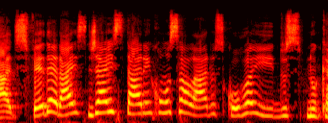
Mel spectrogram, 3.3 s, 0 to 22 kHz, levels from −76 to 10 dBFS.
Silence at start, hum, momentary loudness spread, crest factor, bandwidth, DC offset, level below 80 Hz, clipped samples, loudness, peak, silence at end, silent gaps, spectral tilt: 0 s; none; 6 LU; 12 dB; 16 kHz; under 0.1%; -58 dBFS; under 0.1%; -17 LUFS; -6 dBFS; 0 s; none; -1.5 dB/octave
